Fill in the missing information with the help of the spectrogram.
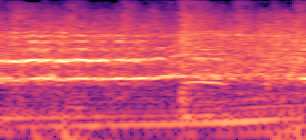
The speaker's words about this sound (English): Cops come back, ask Elwood to step out of the car. Mm-hmm. He puts the car in gear, and we're into our first car chase.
